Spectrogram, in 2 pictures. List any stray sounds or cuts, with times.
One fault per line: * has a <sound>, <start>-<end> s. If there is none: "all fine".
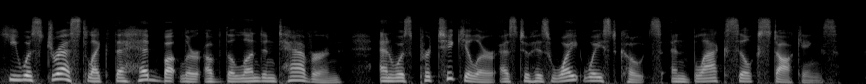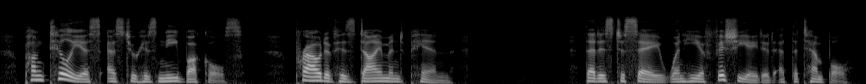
all fine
